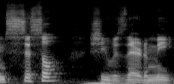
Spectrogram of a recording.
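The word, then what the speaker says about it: Sissel: As a sisle like Bissell. I I just figured sisle like Bissell cuz it's spelled similar to the vacuum cleaner. Huh. I don't know. And it rhymes with missile.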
